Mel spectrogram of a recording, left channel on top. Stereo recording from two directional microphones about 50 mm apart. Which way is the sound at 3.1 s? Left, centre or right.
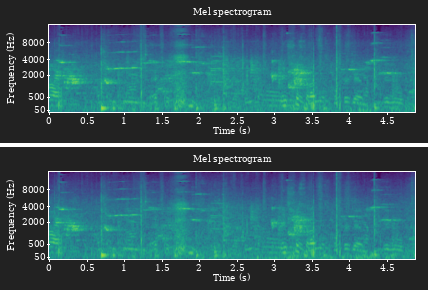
Left.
